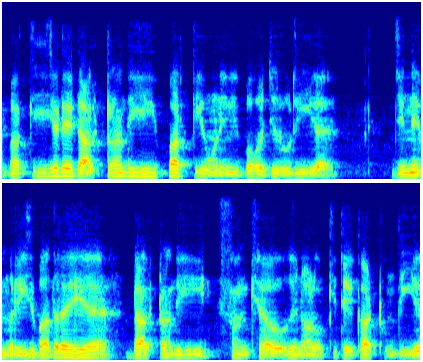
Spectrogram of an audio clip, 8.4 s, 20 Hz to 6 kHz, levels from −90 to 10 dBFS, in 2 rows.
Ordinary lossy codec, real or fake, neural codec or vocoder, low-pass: none; fake; vocoder, 22.05 kHz, 80 mel bands, HiFi-GAN; 5.4 kHz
